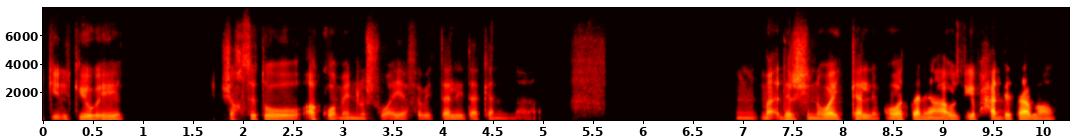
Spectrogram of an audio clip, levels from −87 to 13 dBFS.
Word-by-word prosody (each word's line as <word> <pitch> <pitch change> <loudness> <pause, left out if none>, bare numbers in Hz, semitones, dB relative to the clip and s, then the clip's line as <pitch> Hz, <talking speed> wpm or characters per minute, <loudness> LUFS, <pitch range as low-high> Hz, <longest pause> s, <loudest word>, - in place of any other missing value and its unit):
الQA 120 +1 -2 1.0
شخصيته 115 -8 -3
أقوى - - -1
منه 100 -1 -8
شوية، 90 -1 -6
فبالتالي 100 +2 -6
ده 95 - -6
كان 90 -3 -12 2.3
امم، 95 -3 -12
ما - - +2
قدرش 125 -1 +1
إن 110 - -6
هو 110 +1 +6
يتكلم، 95 -2 0
هو 115 +4 +4
التاني 130 -1 +2
عاوز 115 +1 +2
يجيب 115 0 0
حد 110 -2 +4
تَبعه. 105 -2 +5
105 Hz, 115 wpm, -27 LUFS, 95-115 Hz, 2.3 s, هو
